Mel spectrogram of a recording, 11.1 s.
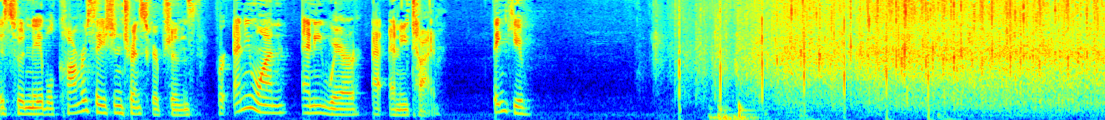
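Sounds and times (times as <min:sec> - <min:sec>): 
speech: 0:00.0 - 0:05.4
lukewarm audience applause: 0:06.6 - 0:11.0.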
